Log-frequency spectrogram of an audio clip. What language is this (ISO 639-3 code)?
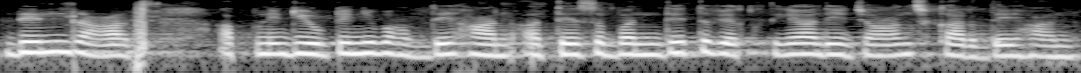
pan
